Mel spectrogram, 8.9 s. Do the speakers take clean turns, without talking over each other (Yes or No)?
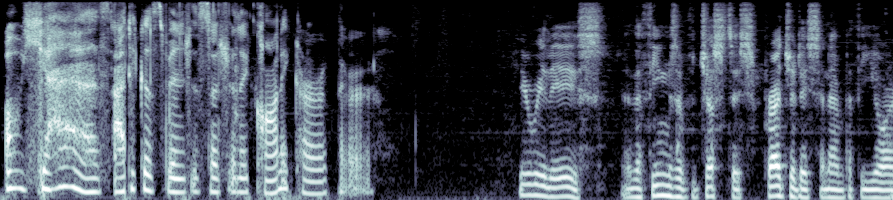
Yes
